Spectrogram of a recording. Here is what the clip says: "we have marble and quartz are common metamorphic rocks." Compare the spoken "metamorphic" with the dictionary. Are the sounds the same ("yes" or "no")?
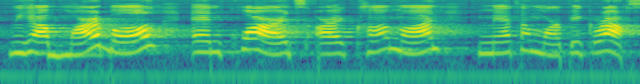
no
